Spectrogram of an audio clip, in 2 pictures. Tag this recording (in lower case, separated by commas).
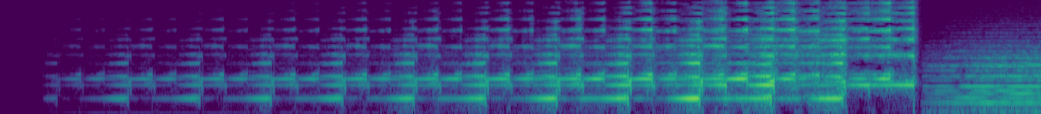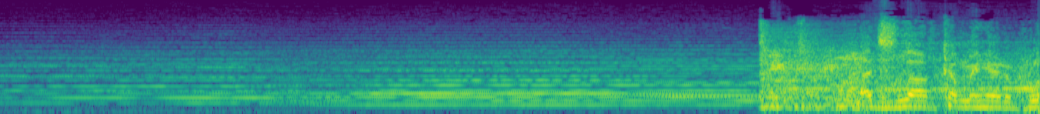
speech, music, inside a large room or hall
